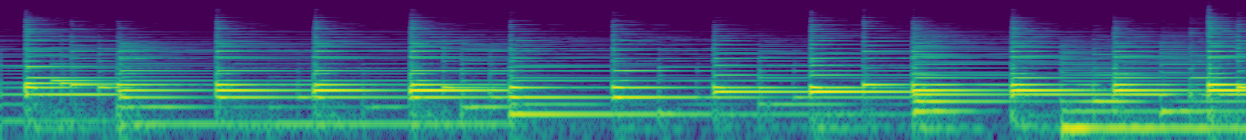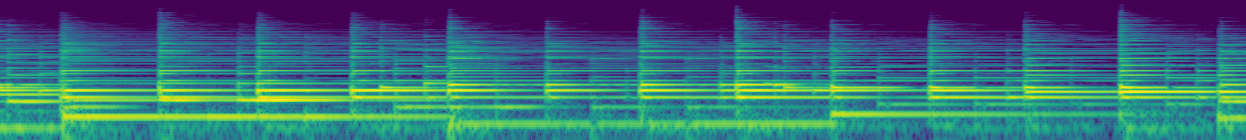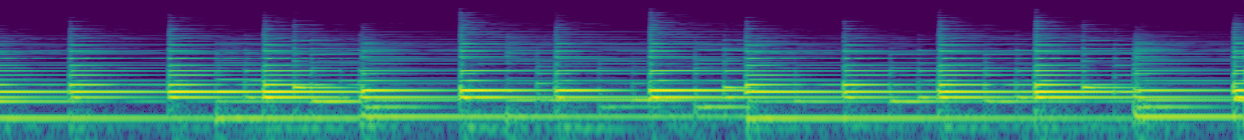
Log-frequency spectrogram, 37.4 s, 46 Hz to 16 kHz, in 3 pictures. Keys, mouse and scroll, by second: 0.7 click, 1.5 ctrl+c, 2.7 click, 6.8 Delete, 7.7 ctrl+v, 9.1 click, 10.2 scroll up 1, 14.4 click, 18.6 shift+click, 20.4-27.0 drag, 27.0 scroll down 1, 27.7 click, 28.2 scroll down 1, 28.6 scroll up 1, 29.2 click, 30.4 click, 32.0 ctrl+Down, 32.7 click, 33.5 ctrl+s, 37.1 click.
